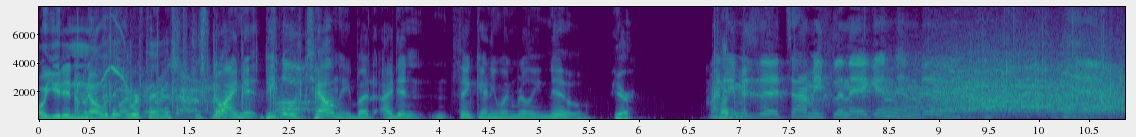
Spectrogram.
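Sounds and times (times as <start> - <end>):
audience cheering: 0.0 - 2.8, 8.7 - 10.8
speech: 0.0 - 6.0, 6.7 - 9.4.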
